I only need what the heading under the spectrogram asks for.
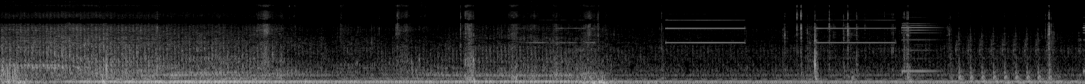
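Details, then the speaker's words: VW Beetle, 115,000 miles, weak battery and loose spinning ground terminal: laboured starter about three beats a second for six seconds, quits without firing; slow cranking from low battery. "Dang, this thing is low. There's not enough amps. I might have to throw that battery on a charger and try another one."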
